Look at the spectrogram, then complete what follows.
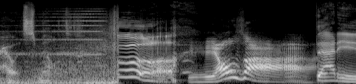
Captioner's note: groans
